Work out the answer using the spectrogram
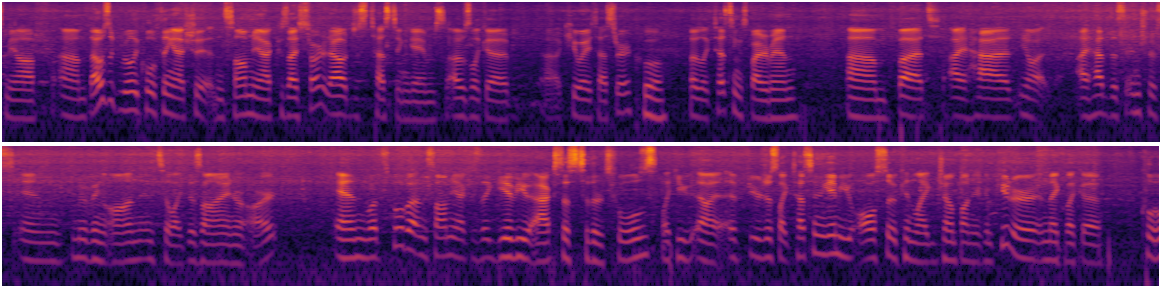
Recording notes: Recorded in front of the Atwater Village Costco in Los Angeles.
